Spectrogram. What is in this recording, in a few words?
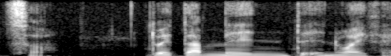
"mynd", Welsh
